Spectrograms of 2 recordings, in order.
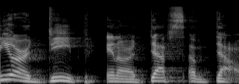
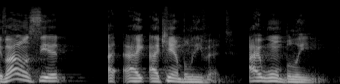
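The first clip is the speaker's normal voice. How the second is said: usual speaking voice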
